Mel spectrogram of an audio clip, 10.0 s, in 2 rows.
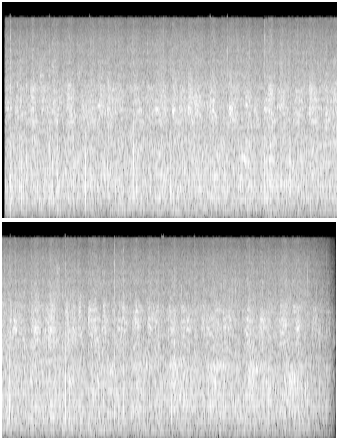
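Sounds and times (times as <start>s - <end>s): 
rain: 0.0s - 10.0s
wood storks: 0.1s - 10.0s.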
